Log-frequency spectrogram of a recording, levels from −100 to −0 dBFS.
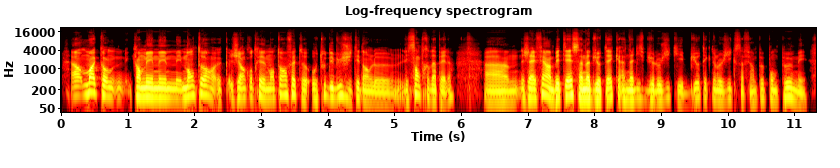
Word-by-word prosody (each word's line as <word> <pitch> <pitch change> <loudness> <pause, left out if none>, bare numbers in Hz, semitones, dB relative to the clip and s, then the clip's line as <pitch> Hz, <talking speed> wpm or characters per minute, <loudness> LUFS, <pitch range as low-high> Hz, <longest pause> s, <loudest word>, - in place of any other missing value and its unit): Alors 130 +1 +1
moi, 165 +4 +6
quand 140 -3 +1
m 120 -1 -8 0.2
quand 125 -1 +6
mes 120 0 +6
mes 115 0 +4
mes 110 -2 -1
mentors, 130 +1 +1
q 105 - -6
j'ai 115 +3 -1
rencontré 120 +4 -2
mes 110 - 0
mentors 110 +6 -2
en 140 - -1
fait, 140 -5 -2
heu, 100 - -2
au 105 - -4
tout 140 - -8
début, 120 +2 -1
j'étais 115 -2 -4
dans 95 -3 -2
le 80 -2 -4
les 95 - -7
centres 130 +1 -2
d'appels. 90 -4 -3 0.5
Hem, 90 0 -1
j'avais 110 0 +3
fait 155 - 0
un 120 - +6
BTS 110 +5 +4
AnabioTech, 105 +3 +4
analyse 100 +1 -1
biologique 95 +3 -5
et 85 - -5
biotechnologique, 100 +2 -7
ça - - -10
fait - - -12
un 90 - -7
peu 110 - -9
pompeux 110 +4 -3
mais, 85 -7 -6
110 Hz, 220 wpm, -25 LUFS, 95-120 Hz, 0.5 s, moi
